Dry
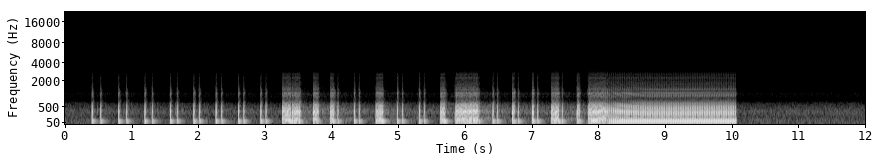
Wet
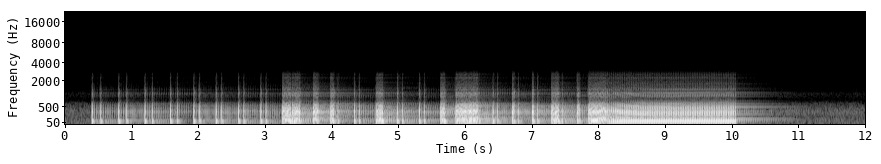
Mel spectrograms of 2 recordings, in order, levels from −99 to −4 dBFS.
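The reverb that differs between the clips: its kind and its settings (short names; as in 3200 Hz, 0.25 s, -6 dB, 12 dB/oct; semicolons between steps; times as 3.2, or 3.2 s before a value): spring tank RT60 1.9 s, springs 34 ms, chirp 70 ms, DRR 12.5 dB; gain +5.5 dB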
